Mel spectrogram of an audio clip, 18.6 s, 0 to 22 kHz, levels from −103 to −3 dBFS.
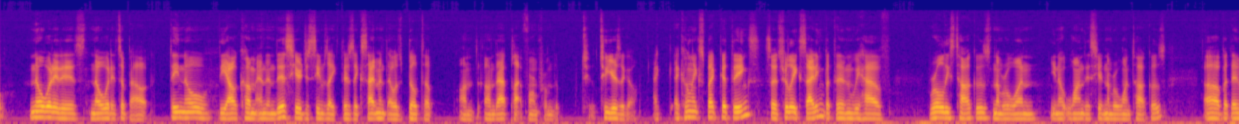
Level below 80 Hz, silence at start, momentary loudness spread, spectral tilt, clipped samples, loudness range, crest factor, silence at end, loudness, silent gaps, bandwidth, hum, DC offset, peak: -50 dBFS; 0 s; 13 LU; -6 dB/octave; under 0.1%; 5 LU; 20 dB; 0 s; -25 LUFS; none; 15 kHz; none; under 0.1%; -6 dBFS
